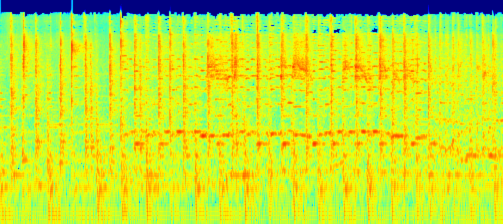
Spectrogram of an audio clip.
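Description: Moldavian Csángó dance music: a fiddle playing a fast melody over a strummed koboz (short-necked lute) and a large double-headed drum struck on a quick, steady beat.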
